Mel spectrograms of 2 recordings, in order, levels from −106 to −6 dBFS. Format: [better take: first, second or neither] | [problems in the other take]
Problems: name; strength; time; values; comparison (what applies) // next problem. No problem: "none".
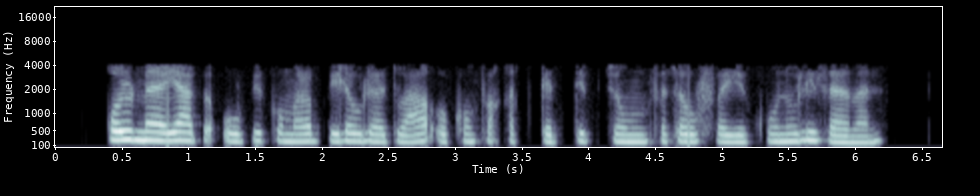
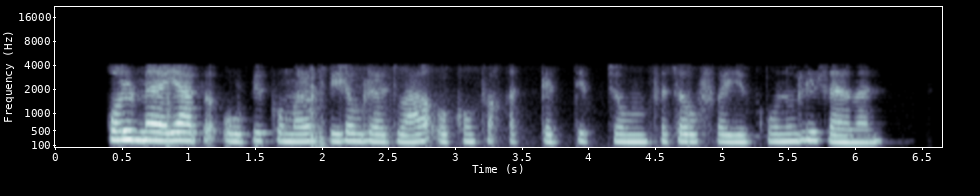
first | noise reduction (neural mask model DeepFilterNet 3)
